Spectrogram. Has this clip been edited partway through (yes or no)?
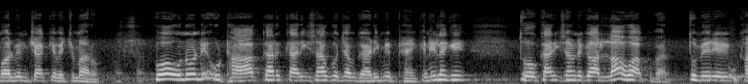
no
